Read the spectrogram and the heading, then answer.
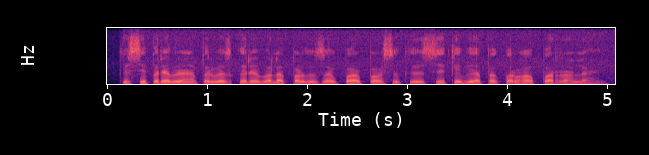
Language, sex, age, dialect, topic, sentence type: Magahi, male, 25-30, Southern, agriculture, statement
